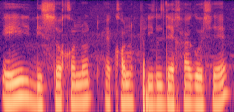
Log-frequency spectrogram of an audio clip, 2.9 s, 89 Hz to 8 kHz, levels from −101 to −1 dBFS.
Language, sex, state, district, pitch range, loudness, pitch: Assamese, male, Assam, Sonitpur, 130-140 Hz, -19 LUFS, 130 Hz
